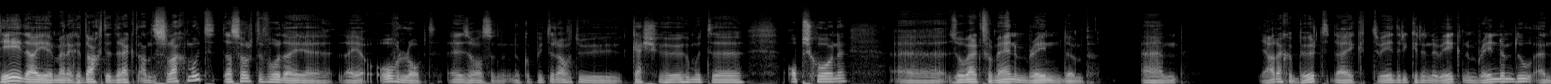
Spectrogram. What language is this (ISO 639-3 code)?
nld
